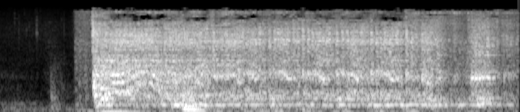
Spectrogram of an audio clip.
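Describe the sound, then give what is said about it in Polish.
A car engine cranks briefly and roars to life after a moment of quiet, then keeps running loudly and steadily, with no voices. It is a winter morning after hard frost, and the car is being jump-started with cables because its battery died after three days unused. “Zimowy poranek i chwila porannej niepewności.”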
